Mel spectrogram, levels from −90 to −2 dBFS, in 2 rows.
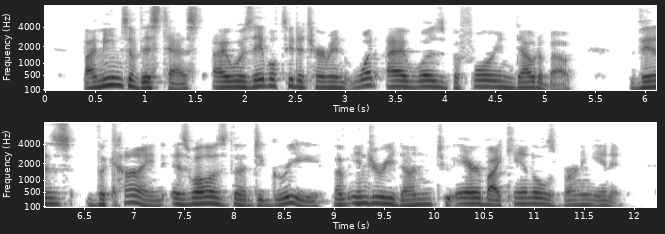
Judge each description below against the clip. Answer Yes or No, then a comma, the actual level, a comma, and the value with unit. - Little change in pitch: No, average, 3.1 semitones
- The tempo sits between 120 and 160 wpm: No, average, 170 wpm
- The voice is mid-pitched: Yes, medium, 155 Hz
